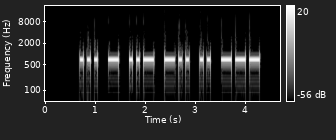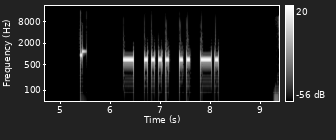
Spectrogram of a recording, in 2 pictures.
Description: Morse code, heard as a keyed tone, about 17 wpm, 700 Hz. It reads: STUDIO THIN
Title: Sentences from Top 1200 Words - New Word Drill Alt - 17wpm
